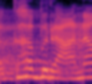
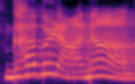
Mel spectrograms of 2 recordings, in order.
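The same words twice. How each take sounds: First: घबराना with a plain र; dental, untwisted र in घबराना; correct र sound. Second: घबराना said with flapped ड़ for र; wrong ड़ sound. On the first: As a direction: say घबराना as "ghab-raa-naa". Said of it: "रा की जगह रा आना चाहिए". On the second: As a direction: slowly say घबराना as "ghab-ṛaa-naa". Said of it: "घबराना नहीं होता". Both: Shown as a demonstration.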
